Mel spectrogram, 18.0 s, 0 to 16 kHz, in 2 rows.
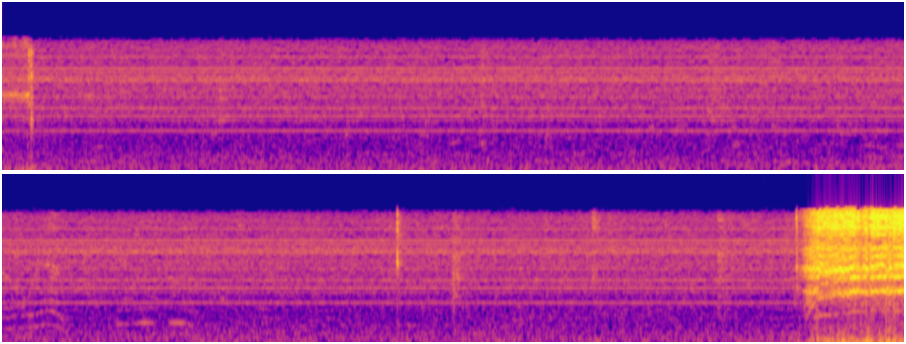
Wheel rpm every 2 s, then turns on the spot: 0, 0, 0, 0, 0, 0, 0, 0, 70.
none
